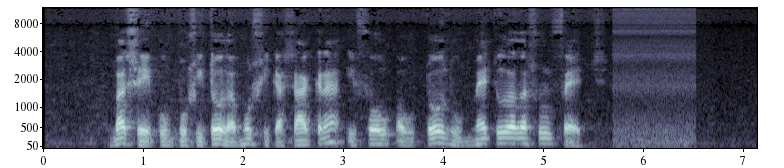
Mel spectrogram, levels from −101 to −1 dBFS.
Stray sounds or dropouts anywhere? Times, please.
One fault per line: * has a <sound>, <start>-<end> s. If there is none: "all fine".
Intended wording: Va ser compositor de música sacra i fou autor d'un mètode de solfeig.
all fine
